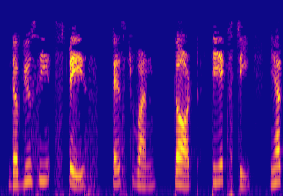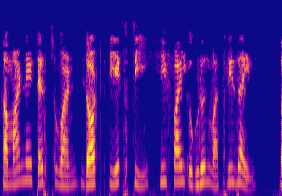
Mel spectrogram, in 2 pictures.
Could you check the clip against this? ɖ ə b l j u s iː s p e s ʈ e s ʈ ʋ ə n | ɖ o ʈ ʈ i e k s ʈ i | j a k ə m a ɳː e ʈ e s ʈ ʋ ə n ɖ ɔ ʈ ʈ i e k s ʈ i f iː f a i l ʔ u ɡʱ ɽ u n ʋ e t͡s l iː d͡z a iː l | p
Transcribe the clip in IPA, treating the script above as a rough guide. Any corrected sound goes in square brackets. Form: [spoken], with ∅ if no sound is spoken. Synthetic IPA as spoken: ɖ ə b l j u s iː s p e s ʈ e s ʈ ʋ ə n | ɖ [ɔ] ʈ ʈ i e k s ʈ i | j a k ə m a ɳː e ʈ e s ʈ ʋ ə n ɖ ɔ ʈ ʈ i e k s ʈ i [h] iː f a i l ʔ u ɡʱ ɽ [uː] n ʋ [a] t͡s l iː d͡z a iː l | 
